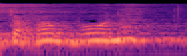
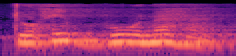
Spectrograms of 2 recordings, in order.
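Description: First: The h sound has no i vowel. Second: The h sound has an i vowel. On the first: The speaker calls it wrong. "ما تقولش تحبونها" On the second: The speaker calls it right. "الحاء هنا مكسوره"

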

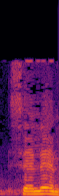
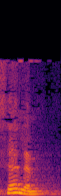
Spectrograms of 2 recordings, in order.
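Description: First: The vowel after the l is long. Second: The vowel after the l is short. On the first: The speaker calls it right. "اللام بعدها الألف عشان تقول سلام" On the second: The speaker calls it wrong. "ما تقولش سلم"

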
